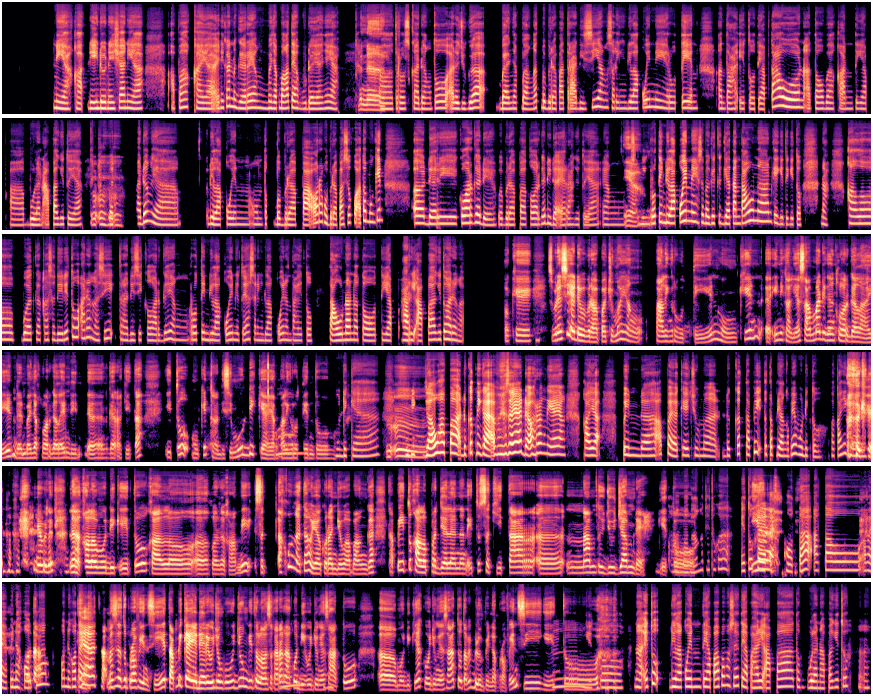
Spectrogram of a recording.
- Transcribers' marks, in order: other background noise; tapping; laughing while speaking: "Biasanya"; laughing while speaking: "Oke"; chuckle; laugh; chuckle
- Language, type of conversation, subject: Indonesian, podcast, Bisa ceritakan tradisi keluarga yang paling berkesan buatmu?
